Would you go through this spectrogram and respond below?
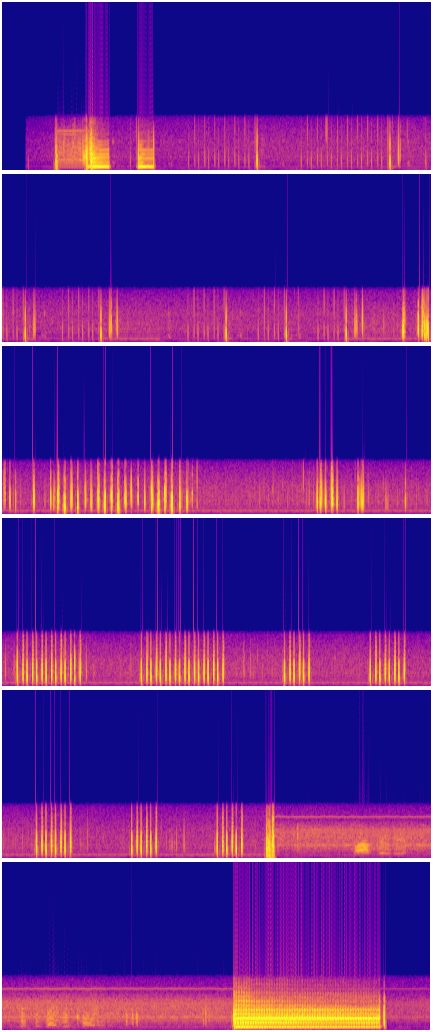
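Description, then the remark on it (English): A telephone call routed through an old step-by-step exchange: narrow, tinny line audio full of rapid mechanical clicks and evenly spaced switching bursts, ending in a steady tone and a louder buzzing burst. “Either we have hit an intercept trunk in a step office that is not functioning correctly, or we've hit a ringing number in a step office and are getting crosstalk from an intercept trunk call.”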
